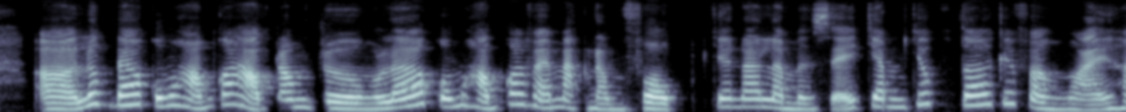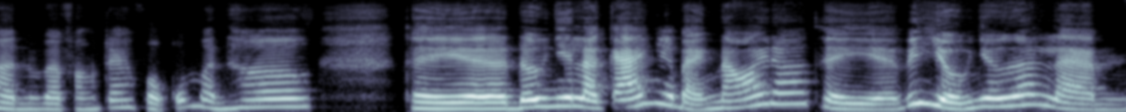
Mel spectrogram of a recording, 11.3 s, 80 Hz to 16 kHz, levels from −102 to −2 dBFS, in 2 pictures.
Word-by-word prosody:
ờ, 190 Hz, -1 st, +1 dB
lúc 335 Hz, +1 st, -2 dB
đó 315 Hz, +1 st, +2 dB
cũng 275 Hz, -3 st, 0 dB
hổng 245 Hz, -5 st, -2 dB
có 335 Hz, -, -2 dB
học 335 Hz, -, +2 dB
trong 245 Hz, +1 st, -3 dB
trường 190 Hz, -3 st, 0 dB
lớp, 260 Hz, -, +1 dB
cũng -, -, -2 dB
hổng -, -, -2 dB
có 340 Hz, -, -2 dB
phải 225 Hz, -5 st, -4 dB
mặc 230 Hz, -3 st, -6 dB
đồng 180 Hz, -3 st, -7 dB
phục, 190 Hz, -3 st, +3 dB, 0.2 s
cho 260 Hz, -, -3 dB
nên 255 Hz, 0 st, -3 dB
là 240 Hz, -, -2 dB
mình 185 Hz, -3 st, -6 dB
sẽ 185 Hz, -, -4 dB
chăm 255 Hz, -3 st, -3 dB
chút 345 Hz, +4 st, -10 dB
tới 315 Hz, +1 st, +1 dB
cái 360 Hz, -1 st, -8 dB
phần 185 Hz, -3 st, -4 dB
ngoại 170 Hz, +1 st, -5 dB
hình 195 Hz, -3 st, -5 dB
và 180 Hz, -, -4 dB
phần 180 Hz, 0 st, -12 dB
trang 235 Hz, 0 st, -10 dB
phục -, -, -4 dB
của 235 Hz, -, -8 dB
mình 235 Hz, -7 st, -8 dB
hơn. 255 Hz, +4 st, -2 dB, 0.5 s
Thì, 200 Hz, -1 st, +4 dB
ờ, 195 Hz, 0 st, +8 dB
đương 240 Hz, +6 st, +6 dB
nhiên 280 Hz, 0 st, +5 dB
là 260 Hz, -4 st, +5 dB
cái 240 Hz, +7 st, +2 dB
như 350 Hz, -5 st, -2 dB
bạn 170 Hz, -, -3 dB
nói 240 Hz, +9 st, -1 dB
đó, 355 Hz, 0 st, -4 dB
thì, 185 Hz, -6 st, -1 dB
ờ, 175 Hz, 0 st, -2 dB
ví 370 Hz, +1 st, +2 dB
dụ 195 Hz, -, +6 dB
như 265 Hz, +6 st, +4 dB
á 310 Hz, +2 st, +4 dB
là 195 Hz, -, -3 dB
240 Hz, 280 wpm, -22 LUFS, 195-290 Hz, 0.5 s, ờ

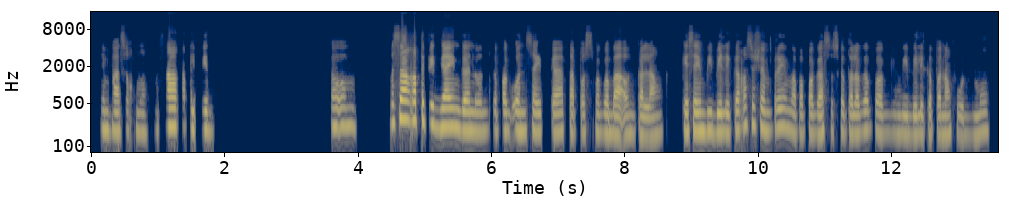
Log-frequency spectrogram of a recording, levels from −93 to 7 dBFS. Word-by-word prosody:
Yung 190 Hz, -1 st, -1 dB
pasok 180 Hz, 0 st, -2 dB
mo 175 Hz, -1 st, -7 dB
mas 185 Hz, +1 st, -19 dB
nakakapipid. 195 Hz, -4 st, +2 dB, 1.7 s
Oo, 210 Hz, 0 st, -2 dB, 0.5 s
mas 240 Hz, +4 st, -3 dB
nakakatipid 265 Hz, -5 st, +8 dB
nga 210 Hz, +1 st, +6 dB
yung 210 Hz, -1 st, +4 dB
ganun 180 Hz, -2 st, +2 dB
kapag 180 Hz, -2 st, -4 dB
onsite 180 Hz, -1 st, -1 dB
ka 170 Hz, +1 st, -1 dB
tapos 165 Hz, 0 st, -6 dB
mag-babaon 165 Hz, -1 st, +1 dB
ka 155 Hz, -2 st, -1 dB
lang 150 Hz, +2 st, -2 dB, 0.3 s
kaysa 180 Hz, +1 st, +2 dB
yung 180 Hz, -, +2 dB
bibili 175 Hz, -1 st, +1 dB
ka 185 Hz, +1 st, -1 dB
kasi 220 Hz, 0 st, -4 dB
siyempre 200 Hz, +1 st, -1 dB
mapapa-gastos 165 Hz, 0 st, -3 dB
ka 175 Hz, -, -7 dB
talaga 165 Hz, +2 st, -2 dB
pag 170 Hz, -4 st, -4 dB
bibili 160 Hz, -1 st, -5 dB
ka 160 Hz, 0 st, -7 dB
pa -, -, -6 dB
ng 155 Hz, -, -2 dB
food 150 Hz, -1 st, -9 dB
mo. 170 Hz, +3 st, -7 dB
175 Hz, 150 wpm, -24 LUFS, 165-195 Hz, 1.7 s, nakakatipid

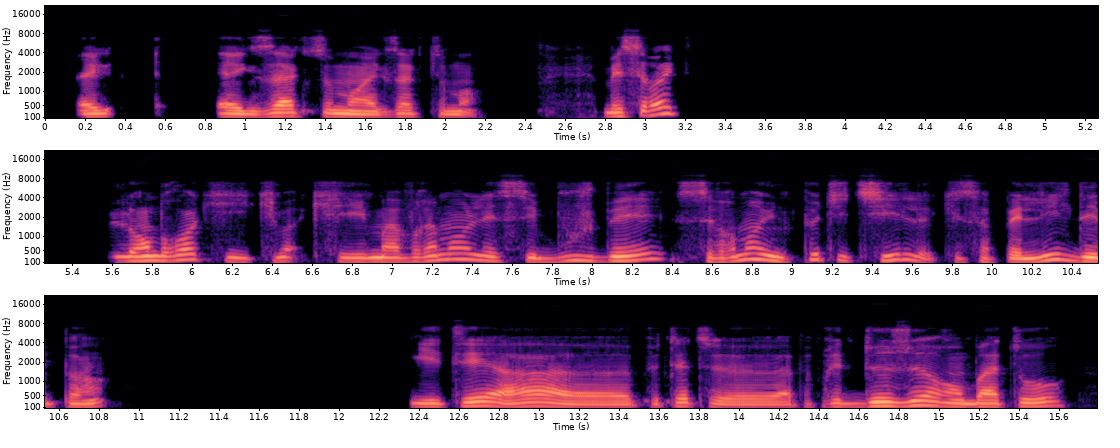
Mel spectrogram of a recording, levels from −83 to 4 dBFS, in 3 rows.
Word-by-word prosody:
Ex 110 Hz, +1 st, +2 dB, 0.5 s
exactement, 110 Hz, 0 st, +3 dB
exactement 100 Hz, -1 st, -3 dB, 0.6 s
mais 130 Hz, -, +1 dB
c'est 130 Hz, -, -2 dB
vrai 195 Hz, +6 st, +1 dB
q -, -, -40 dB, 2.4 s
L'endroit 150 Hz, +5 st, +2 dB
qui 130 Hz, -, -6 dB
qui -, -, -11 dB
m'a 135 Hz, -, -3 dB
qui 125 Hz, -1 st, -3 dB
m'a 125 Hz, 0 st, +3 dB
vraiment 155 Hz, +11 st, -1 dB
laissé 150 Hz, -9 st, -2 dB
bouche 145 Hz, +7 st, -3 dB
bée, 155 Hz, +9 st, +2 dB
c'est 130 Hz, -, -7 dB
vraiment 145 Hz, +11 st, -1 dB
une 150 Hz, -8 st, +2 dB
petite 180 Hz, -8 st, -5 dB
île 170 Hz, +1 st, -2 dB
qui -, -, -13 dB
s'appelle 110 Hz, 0 st, 0 dB
l'île 175 Hz, +3 st, +1 dB
des 135 Hz, -2 st, +5 dB
Pins. 110 Hz, 0 st, -2 dB, 1.5 s
Il 115 Hz, -, -1 dB
était 130 Hz, +7 st, +2 dB
à, 125 Hz, -1 st, +4 dB
heu, 95 Hz, 0 st, +1 dB
peut-être, 130 Hz, +2 st, -5 dB
heu, 95 Hz, -1 st, 0 dB
à 95 Hz, -, -1 dB
peu 105 Hz, -, -16 dB
près 120 Hz, -, -5 dB
2 135 Hz, +6 st, +3 dB
heures 155 Hz, -5 st, +3 dB
en 115 Hz, -, +3 dB
bateau 125 Hz, +6 st, +1 dB
125 Hz, 150 wpm, -20 LUFS, 110-150 Hz, 2.4 s, des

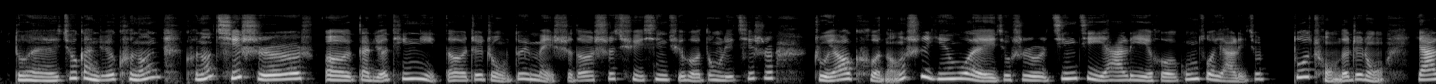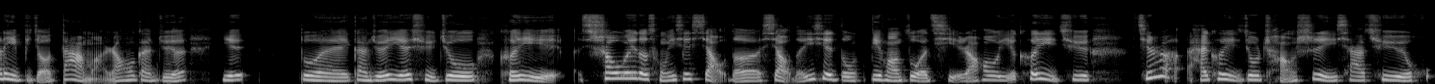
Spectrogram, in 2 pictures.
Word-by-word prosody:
对， 185 Hz, -4 st, +3 dB
就 285 Hz, +10 st, +2 dB
感 275 Hz, -6 st, +5 dB
觉 205 Hz, +2 st, +2 dB
可 235 Hz, +1 st, -1 dB
能 265 Hz, +10 st, +3 dB, 0.2 s
可 230 Hz, -, -2 dB
能 275 Hz, +11 st, +5 dB
其 310 Hz, -4 st, +5 dB
实 240 Hz, -3 st, +6 dB, 0.2 s
呃， 200 Hz, -3 st, +4 dB
感 190 Hz, -1 st, -2 dB
觉 165 Hz, +4 st, +1 dB
听 260 Hz, +4 st, +2 dB
你 215 Hz, -8 st, +2 dB
的 180 Hz, +1 st, 0 dB
这 225 Hz, +5 st, 0 dB
种 180 Hz, -10 st, -3 dB
对 255 Hz, 0 st, -1 dB
美 195 Hz, -, 0 dB
食 160 Hz, -, -6 dB
的 185 Hz, +4 st, -2 dB
失 255 Hz, +5 st, -3 dB
去 245 Hz, -4 st, -4 dB
兴 215 Hz, +3 st, -1 dB
趣 200 Hz, -3 st, -3 dB
和 165 Hz, -4 st, -1 dB
动 210 Hz, +3 st, -3 dB
力， 180 Hz, -1 st, -1 dB
其 195 Hz, +8 st, -5 dB
实， 285 Hz, 0 st, -2 dB, 0.4 s
主 195 Hz, -3 st, +4 dB
要 220 Hz, +8 st, +4 dB
可 245 Hz, -, -2 dB
能 230 Hz, +4 st, 0 dB
是 360 Hz, +4 st, +2 dB
因 260 Hz, -1 st, +4 dB
为 175 Hz, -, +4 dB
就 210 Hz, +6 st, -3 dB
是 190 Hz, -4 st, 0 dB
经 265 Hz, +10 st, +1 dB
济 265 Hz, -7 st, +1 dB
压 195 Hz, +1 st, 0 dB
力 195 Hz, -3 st, 0 dB
和 170 Hz, -1 st, -1 dB
工 240 Hz, +7 st, +1 dB
作 250 Hz, -3 st, 0 dB
压 170 Hz, -6 st, -1 dB
力， 135 Hz, -4 st, -4 dB
就 245 Hz, 0 st, -5 dB, 0.3 s
多 340 Hz, +1 st, +3 dB
重 -, -, -3 dB
的 175 Hz, -, +3 dB
这 230 Hz, +3 st, +2 dB
种 195 Hz, -6 st, -2 dB, 0.3 s
压 225 Hz, 0 st, +5 dB
力 245 Hz, -4 st, +3 dB
比 195 Hz, 0 st, -9 dB
较 -, -, -3 dB
大 225 Hz, -1 st, -2 dB
嘛。 220 Hz, +4 st, -8 dB
然 165 Hz, -, -4 dB
后 195 Hz, -, -2 dB
感 200 Hz, -4 st, -4 dB
觉 165 Hz, +1 st, -3 dB, 0.3 s
也 205 Hz, +1 st, 0 dB, 0.5 s
对， 180 Hz, -6 st, 0 dB
感 195 Hz, +1 st, -2 dB
觉 190 Hz, +2 st, +3 dB
也 220 Hz, 0 st, +3 dB
许 230 Hz, -6 st, -4 dB
就 190 Hz, +1 st, +3 dB, 0.2 s
可 200 Hz, -2 st, 0 dB
以， 210 Hz, -, +1 dB, 0.2 s
稍 270 Hz, 0 st, 0 dB
微 275 Hz, 0 st, +1 dB
地 255 Hz, -3 st, +4 dB
从 190 Hz, -7 st, -7 dB
一 195 Hz, -, -1 dB
些 245 Hz, +4 st, -3 dB
小 245 Hz, -2 st, -4 dB
的 155 Hz, +5 st, -3 dB
小 185 Hz, -, -2 dB
的 -, -, -11 dB
一 205 Hz, -, -1 dB
些 240 Hz, -1 st, +2 dB
东 180 Hz, -4 st, -4 dB
地 220 Hz, -1 st, +1 dB
方 180 Hz, -4 st, -1 dB
做 180 Hz, -3 st, -1 dB
起。 170 Hz, -, -8 dB
然 -, -, -3 dB
后 205 Hz, -2 st, -3 dB
也 190 Hz, -, -5 dB
可 250 Hz, -, -1 dB
以 240 Hz, -5 st, 0 dB
去 210 Hz, -2 st, -3 dB, 0.5 s
其 -, -, -2 dB
实 -, -, +1 dB, 0.3 s
还 200 Hz, 0 st, -1 dB
可 245 Hz, +2 st, 0 dB
以 215 Hz, -4 st, -2 dB
就 215 Hz, -1 st, 0 dB
尝 190 Hz, -2 st, -6 dB
试 215 Hz, +3 st, -1 dB
一 175 Hz, -1 st, -1 dB
下 185 Hz, +1 st, -6 dB
去 185 Hz, 0 st, -1 dB
缓 175 Hz, +2 st, -4 dB
205 Hz, 230 characters per minute, -23 LUFS, 185-240 Hz, 0.5 s, 实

